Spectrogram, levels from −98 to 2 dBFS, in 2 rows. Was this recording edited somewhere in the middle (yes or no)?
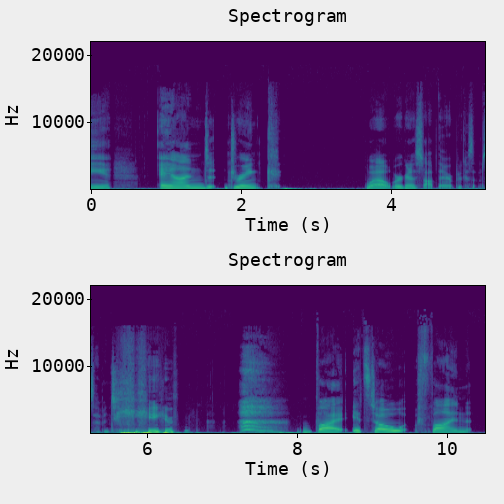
yes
